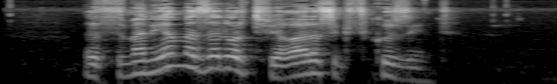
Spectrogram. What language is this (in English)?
Kabyle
